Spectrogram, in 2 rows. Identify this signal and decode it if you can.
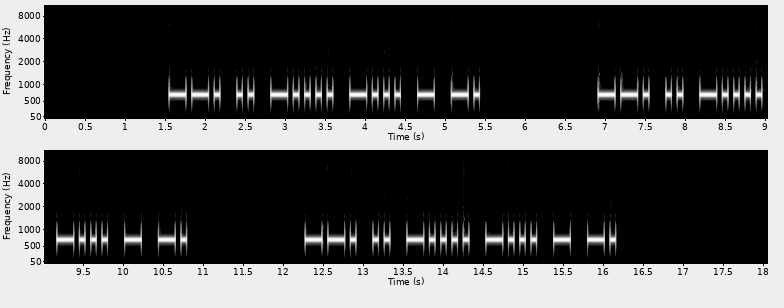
Morse code, heard as a keyed tone, about 17 wpm, 700 Hz. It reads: GI6BTN GI6BTN GI6BTN
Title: DXCC-100 Call Signs - 6 Characters - Repeated 3x - 17wpm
